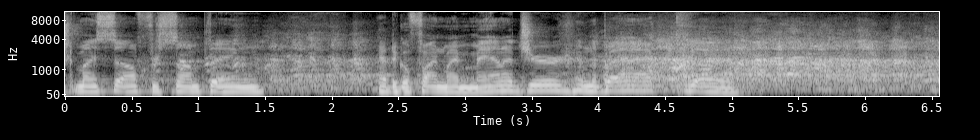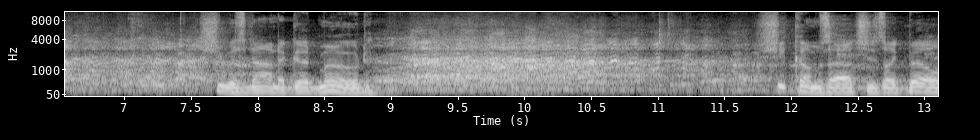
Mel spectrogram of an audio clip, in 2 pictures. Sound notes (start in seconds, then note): 4.9 audience laughing; 9.2 audience laughing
